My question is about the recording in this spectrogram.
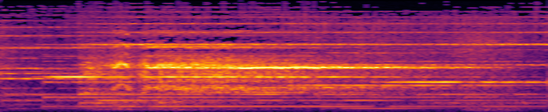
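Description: A rooster crows in one long, drawn-out call lasting about three seconds, clear and moderately loud with a steady tone.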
